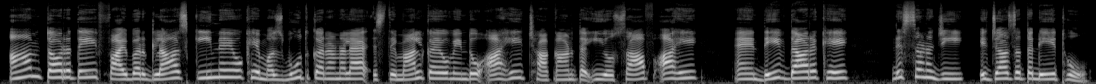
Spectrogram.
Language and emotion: Sindhi, neutral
